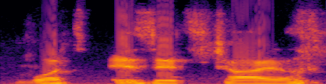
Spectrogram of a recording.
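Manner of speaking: very loud, grand, booming voice. Playing someone speaking telepathically, answering in the lowest voice possible. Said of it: "speak in my lowest voice that I can".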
